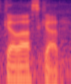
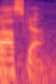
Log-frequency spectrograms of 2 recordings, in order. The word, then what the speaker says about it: Gavaskar: You don't lean on any you don't lean on any of the syllables. They're all equal, so it's Gavaskar.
